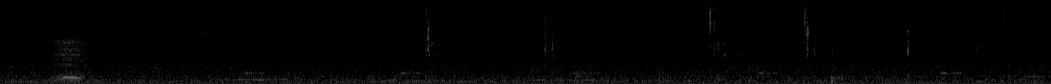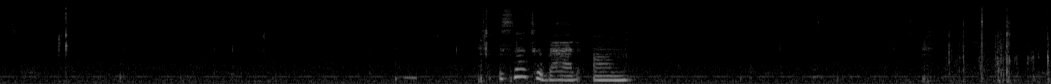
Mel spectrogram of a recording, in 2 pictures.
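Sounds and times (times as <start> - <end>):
person chewing: 3.6 - 15.5, 17.2 - 21.0.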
